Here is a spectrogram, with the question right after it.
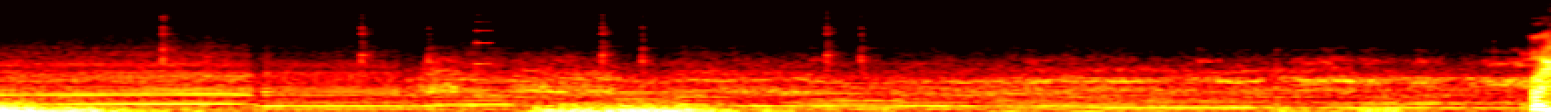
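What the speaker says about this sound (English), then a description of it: "Just got to try and manage the car sliding out on me" A Toyota GR Supra RZ race car in GT Sport at Catalunya slides through corners, its engine droning and shifting pitch with faint tire squeal.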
